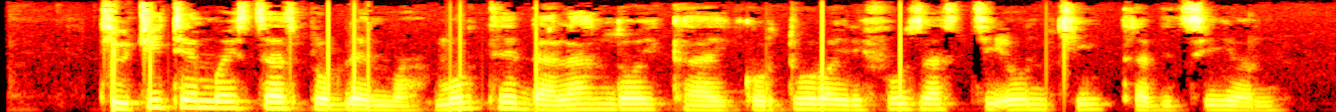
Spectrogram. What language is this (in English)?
Esperanto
